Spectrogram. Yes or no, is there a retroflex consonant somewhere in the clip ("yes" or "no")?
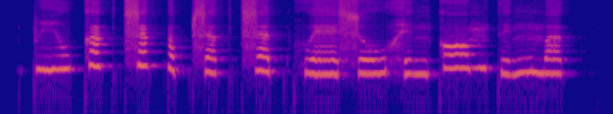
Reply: no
